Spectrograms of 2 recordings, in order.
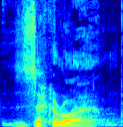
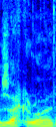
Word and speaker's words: Zechariah: In Zechariah, or Zechariah, depending on how you prefer to pronounce it,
